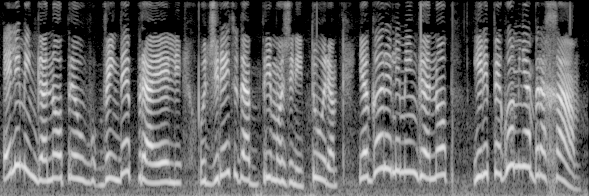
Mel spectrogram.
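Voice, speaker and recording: A woman voicing an angry, tearful young man who shouts, then pleads and sobs, in a children's story. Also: very high-pitched, lively intonation, brisk, hardly any pauses, voice pushed up. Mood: furious shouting.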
